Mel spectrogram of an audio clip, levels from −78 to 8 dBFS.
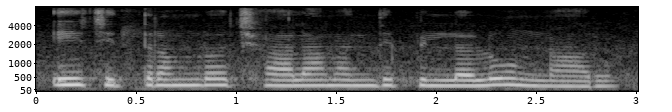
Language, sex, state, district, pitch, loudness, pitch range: Telugu, female, Telangana, Hyderabad, 210 Hz, -16 LUFS, 200-220 Hz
